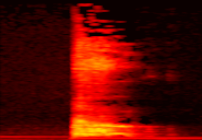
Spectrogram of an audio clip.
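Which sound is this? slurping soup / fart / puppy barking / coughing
puppy barking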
